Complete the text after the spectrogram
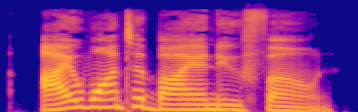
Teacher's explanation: Make want buy and phone strong and let to a new be quick and light.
